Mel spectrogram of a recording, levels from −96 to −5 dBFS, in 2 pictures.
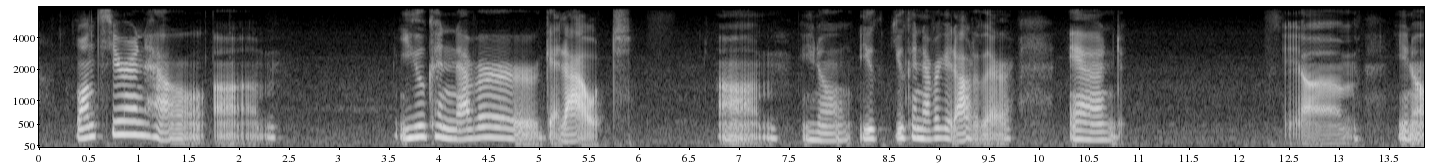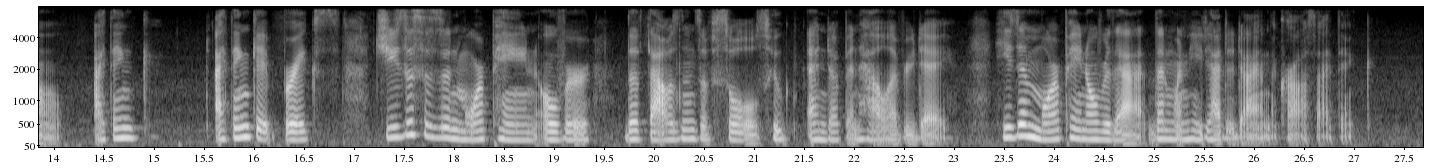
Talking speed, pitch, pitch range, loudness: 140 wpm, 195 Hz, 175-220 Hz, -24 LUFS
